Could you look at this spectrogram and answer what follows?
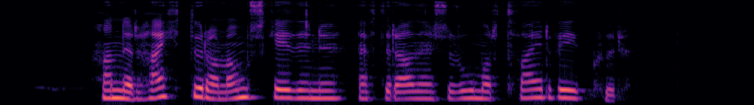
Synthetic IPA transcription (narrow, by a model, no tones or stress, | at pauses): hanːɛɾ̥ɦajht̪ʏɾawnawmsceːjðɪnʏɛft̪ɪɾaːwðejnsruːmaɾ̥t̪ʰvajɾvɪːkʰʏɾ̥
